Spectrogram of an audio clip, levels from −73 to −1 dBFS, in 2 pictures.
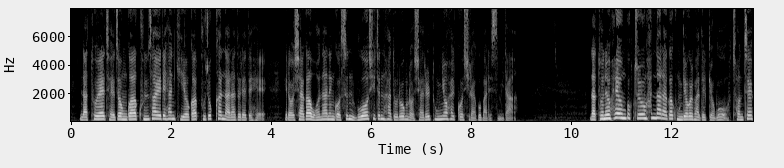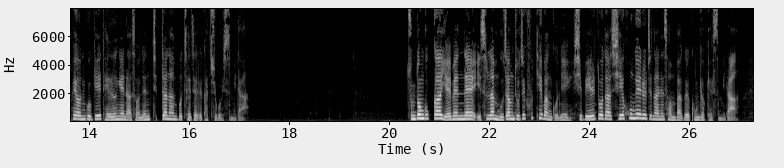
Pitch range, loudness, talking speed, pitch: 175-235 Hz, -23 LUFS, 300 characters per minute, 205 Hz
